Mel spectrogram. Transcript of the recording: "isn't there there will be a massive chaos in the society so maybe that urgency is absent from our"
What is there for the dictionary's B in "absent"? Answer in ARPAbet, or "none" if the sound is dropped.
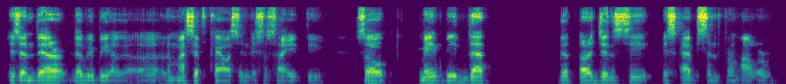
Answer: B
